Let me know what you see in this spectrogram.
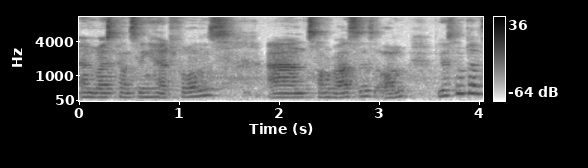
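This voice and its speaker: A woman's fairly low voice with fairly even intonation, plus audible room echo and noticeable background noise. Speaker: lifestyle vlogger. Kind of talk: casual live stream talk. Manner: halting, many fillers.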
